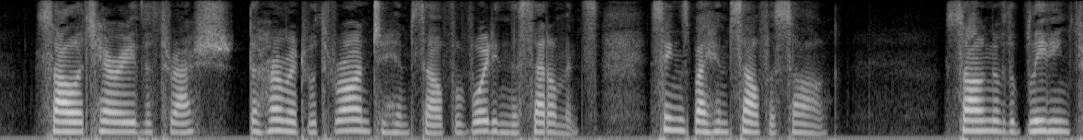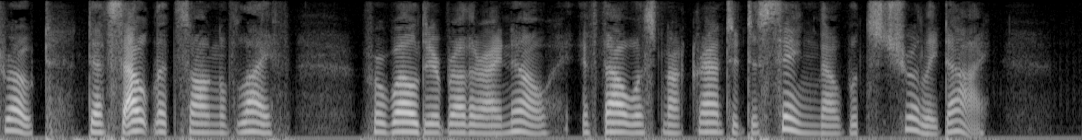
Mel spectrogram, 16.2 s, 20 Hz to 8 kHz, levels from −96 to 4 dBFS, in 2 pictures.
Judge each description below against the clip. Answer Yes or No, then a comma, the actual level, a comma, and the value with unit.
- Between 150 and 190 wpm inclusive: Yes, average, 160 wpm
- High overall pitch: Yes, high, 200 Hz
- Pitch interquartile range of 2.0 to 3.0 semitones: Yes, narrow, 2.5 semitones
